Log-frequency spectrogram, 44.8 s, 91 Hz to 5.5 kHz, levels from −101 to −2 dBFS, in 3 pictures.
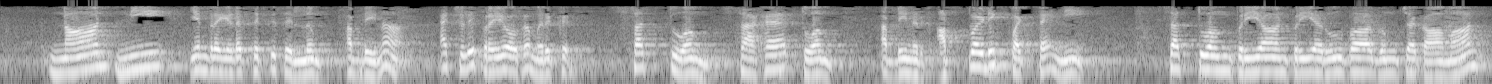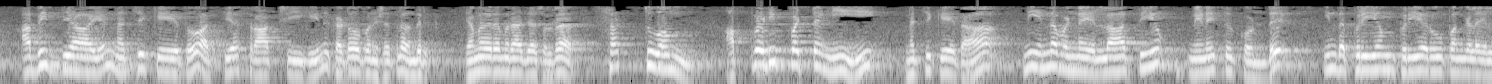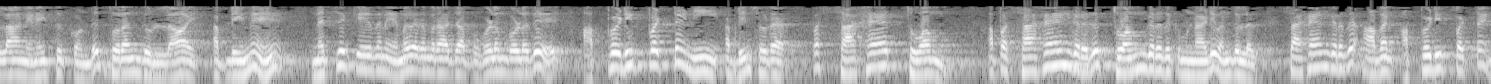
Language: Tamil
